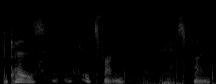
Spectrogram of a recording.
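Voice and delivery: soft playful whisper; whispered "because it's fun". Real, not acted. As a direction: breathe it out teasingly.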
